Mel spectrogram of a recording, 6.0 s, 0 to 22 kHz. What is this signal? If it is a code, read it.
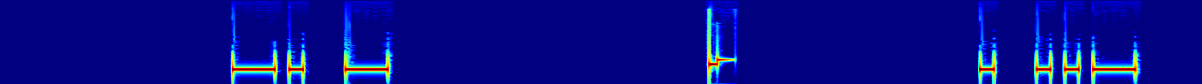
Morse code, heard as a keyed tone, about 17 wpm, 700 Hz. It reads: NT EU
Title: Top Two Letter Combinations in Words 17wpm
